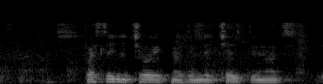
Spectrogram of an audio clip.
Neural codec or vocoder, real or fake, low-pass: none; real; 7.2 kHz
